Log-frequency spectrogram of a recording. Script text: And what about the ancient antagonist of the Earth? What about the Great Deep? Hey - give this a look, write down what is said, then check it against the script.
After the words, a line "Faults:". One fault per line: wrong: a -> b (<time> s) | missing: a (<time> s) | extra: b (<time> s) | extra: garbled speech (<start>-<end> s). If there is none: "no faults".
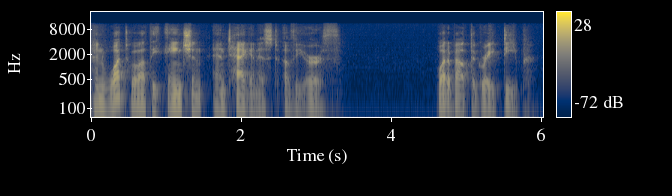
And what about the ancient antagonist of the Earth? What about the Great Deep?
Faults:
no faults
